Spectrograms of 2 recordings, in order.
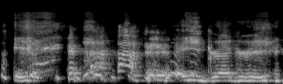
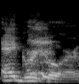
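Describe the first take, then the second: First: The first vowel sounds like the letter E. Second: The first vowel sounds like the word egg. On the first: The speaker calls it wrong. "That sounds like like a, an e card service" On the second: The speaker calls it right. "like an egg"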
